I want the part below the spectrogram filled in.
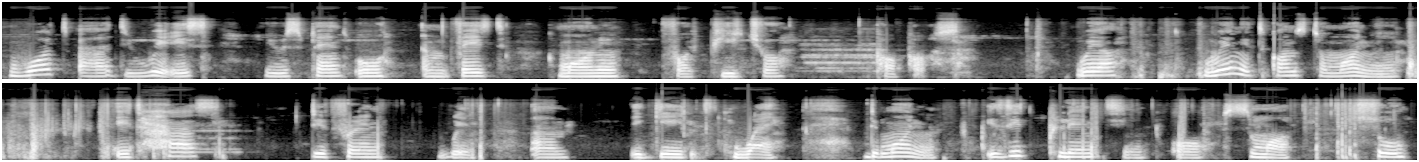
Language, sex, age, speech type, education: Hausa, female, 30-45, spontaneous, tertiary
